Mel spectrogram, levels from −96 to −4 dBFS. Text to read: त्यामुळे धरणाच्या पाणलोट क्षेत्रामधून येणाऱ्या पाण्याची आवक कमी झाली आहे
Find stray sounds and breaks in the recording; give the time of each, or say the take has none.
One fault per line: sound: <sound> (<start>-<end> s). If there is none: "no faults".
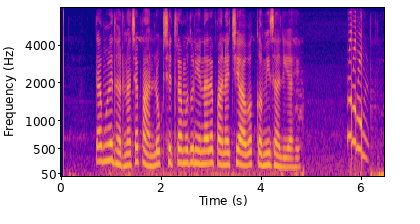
sound: chirp (5.7-6.2 s)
